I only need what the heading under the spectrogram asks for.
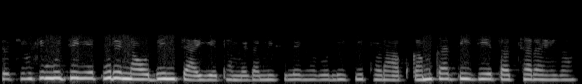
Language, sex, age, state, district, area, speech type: Hindi, female, 60+, Madhya Pradesh, Bhopal, rural, conversation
